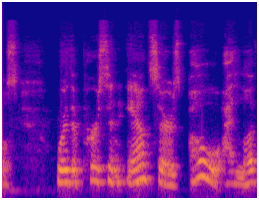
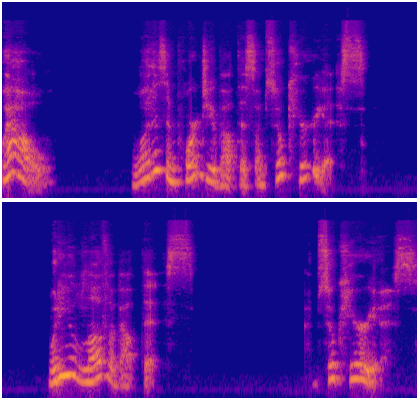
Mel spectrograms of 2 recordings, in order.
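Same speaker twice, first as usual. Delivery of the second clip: openly interested, genuinely curious, inviting tone; 3 semitones higher than usual. A speaker demonstrates what to say to a loved one while listening, curious, interested tone. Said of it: "In that tone of voice".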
